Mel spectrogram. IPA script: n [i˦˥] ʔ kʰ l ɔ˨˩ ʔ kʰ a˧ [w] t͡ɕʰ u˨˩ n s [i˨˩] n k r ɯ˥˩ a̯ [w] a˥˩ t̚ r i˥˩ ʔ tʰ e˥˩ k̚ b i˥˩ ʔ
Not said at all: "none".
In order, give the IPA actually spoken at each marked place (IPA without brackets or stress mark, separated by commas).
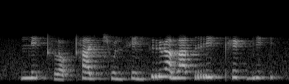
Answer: i˦˥, j, i˨˩, w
